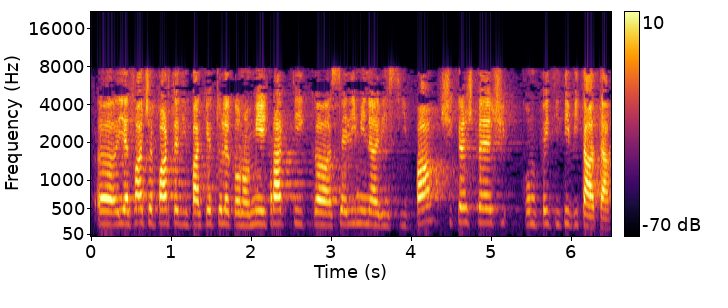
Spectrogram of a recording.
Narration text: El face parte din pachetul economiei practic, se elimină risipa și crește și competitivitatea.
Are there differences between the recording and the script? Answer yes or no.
no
